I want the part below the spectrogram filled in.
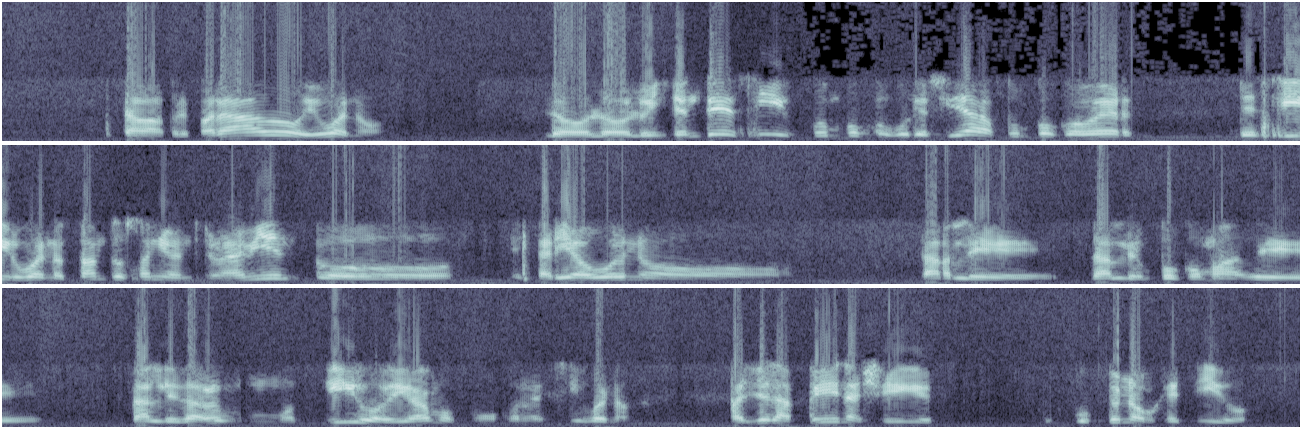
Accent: Ayacucho, Buenos Aires Province, Argentina; now in Chivilcoy, Argentina; estoy viviendo en Chivilcoy ya hace varios años, pero bueno, yo soy de Ayacucho, ¿no?

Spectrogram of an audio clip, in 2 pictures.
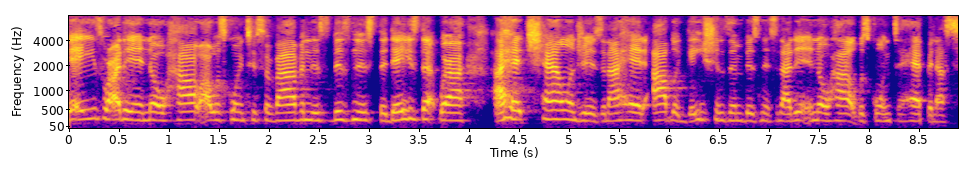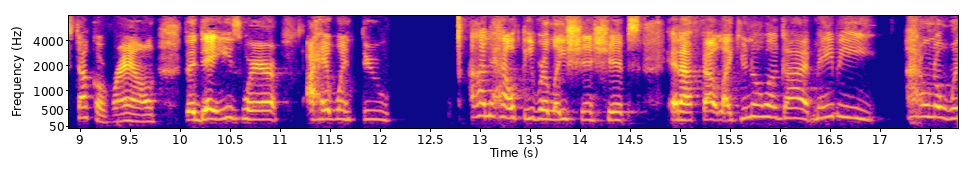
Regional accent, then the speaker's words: Baltimore, Maryland, United States; now in Los Angeles, United States; And I remember when I was about to leave my hometown of Baltimore City and relocate to LA, I was super excited about it.

